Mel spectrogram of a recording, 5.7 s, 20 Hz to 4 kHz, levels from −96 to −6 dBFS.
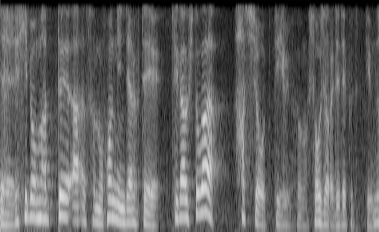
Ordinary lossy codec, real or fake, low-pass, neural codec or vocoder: none; fake; 3.6 kHz; codec, 16 kHz in and 24 kHz out, 0.8 kbps, FocalCodec, streaming, 65536 codes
